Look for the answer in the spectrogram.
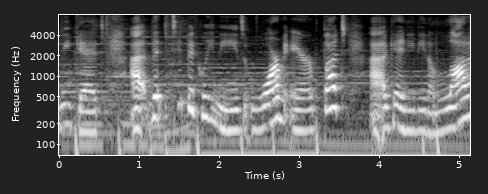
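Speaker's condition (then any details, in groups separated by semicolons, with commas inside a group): No condition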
